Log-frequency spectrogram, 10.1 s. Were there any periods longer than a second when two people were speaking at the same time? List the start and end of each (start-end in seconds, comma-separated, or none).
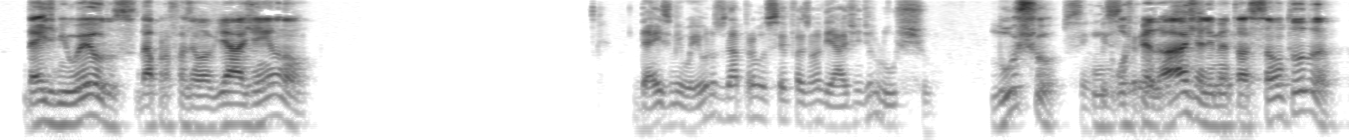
8.0-9.5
